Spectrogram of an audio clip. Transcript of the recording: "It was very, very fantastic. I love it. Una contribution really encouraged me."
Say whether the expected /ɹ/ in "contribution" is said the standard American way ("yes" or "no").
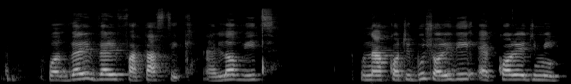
no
